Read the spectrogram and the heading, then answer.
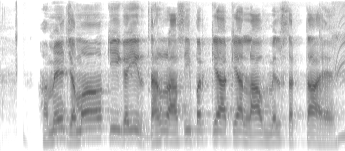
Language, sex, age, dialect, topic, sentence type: Hindi, male, 25-30, Kanauji Braj Bhasha, banking, question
